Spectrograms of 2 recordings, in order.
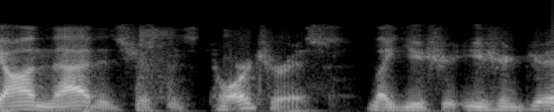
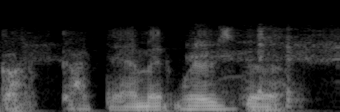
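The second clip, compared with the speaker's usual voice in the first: put-on muttering under breath, much quieter; 8 dB quieter than usual. Describing a man fumbling to stop a recording, imitating someone muttering under breath. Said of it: "going to himself under his breath".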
